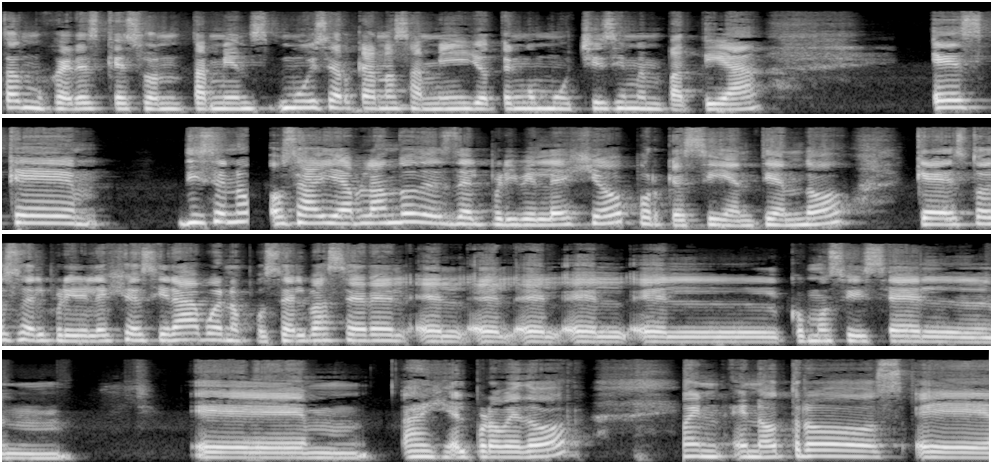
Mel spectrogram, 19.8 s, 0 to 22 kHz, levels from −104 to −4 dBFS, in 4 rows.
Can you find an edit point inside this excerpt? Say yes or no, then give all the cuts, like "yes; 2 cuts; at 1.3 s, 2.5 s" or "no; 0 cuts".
yes; 2 cuts; at 6.2 s, 18.2 s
